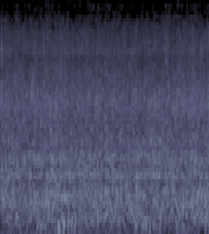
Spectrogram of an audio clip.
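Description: Water running steadily from a pipe in the side of a mountain by a road, fed by an abandoned coal mine in Itmann, Wyoming County; a constant, even rush of flow and spatter with no voices.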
